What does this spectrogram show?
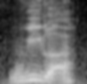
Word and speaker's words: Uila: a company that spelled you ila but it's pronounced Lila and Lila is fairly new in the industry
